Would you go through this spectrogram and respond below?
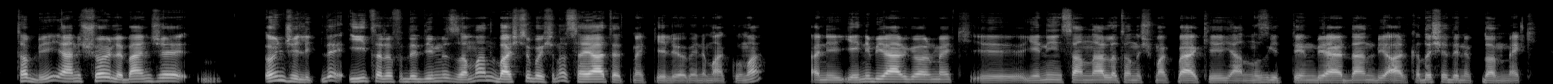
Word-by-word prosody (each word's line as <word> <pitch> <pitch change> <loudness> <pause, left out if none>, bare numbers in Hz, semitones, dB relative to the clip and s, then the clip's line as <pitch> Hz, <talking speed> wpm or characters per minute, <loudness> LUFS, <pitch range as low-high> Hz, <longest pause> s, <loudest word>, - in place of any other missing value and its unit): Tabii, 140 - -1
yani, 145 -4 +3
şöyle 165 -7 +2
bence, 145 +4 +3
ımm, - - -18 0.5
öncelikle 145 - +1
iyi 145 +4 +4
tarafı 130 -1 -2
dediğimiz 140 +3 -3
zaman 160 +8 -1
başlı 120 +4 +5
başına 135 +7 -2
seyahat 125 -2 +6
etmek 95 -3 -5
geliyor 90 0 -4
benim 90 - -9
aklıma. - - -4 0.5
Hani, 105 0 -1 0.2
yeni 130 +5 -1
bir - - +2
yer 120 -1 +7
görmek, 120 -1 -3
eee, 95 - -10 0.4
yeni 95 +4 -3
insanlarla 105 -1 -1
tanışmak, 100 -2 -7
belki 95 0 +2
yalnız 95 +1 -6
gittiğin 100 0 -6
bir - - -1
yerden 100 +1 +2
bir 100 - +2
arkadaş 95 +6 -2
edinip 100 -3 -7
dönmek, 90 -2 -4
110 Hz, 135 wpm, -24 LUFS, 100-135 Hz, 0.5 s, yer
